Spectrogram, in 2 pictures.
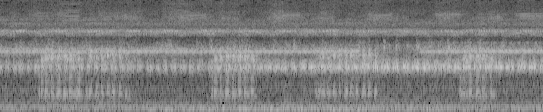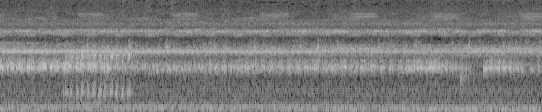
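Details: Nighttime frogs, believed to call the rain, give short rattling pulsed croaks roughly every second or two, fading out toward the end while a steady shrill insect chorus continues.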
